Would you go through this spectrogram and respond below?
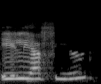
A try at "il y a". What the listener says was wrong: Now we are not going to say il y a fee. Just il y a fee is not complete.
